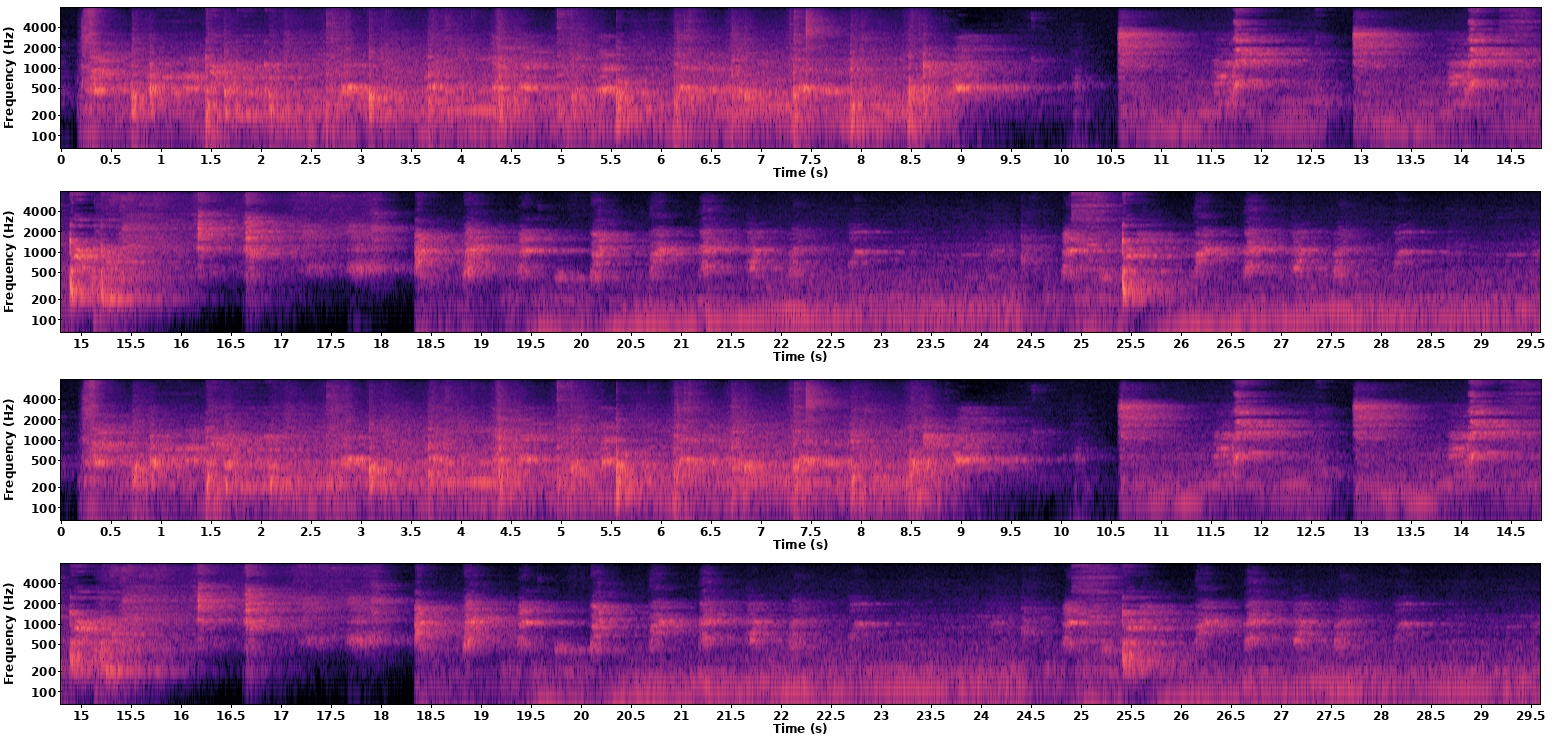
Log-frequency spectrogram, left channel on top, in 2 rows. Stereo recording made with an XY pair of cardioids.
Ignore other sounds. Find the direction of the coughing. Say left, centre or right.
left.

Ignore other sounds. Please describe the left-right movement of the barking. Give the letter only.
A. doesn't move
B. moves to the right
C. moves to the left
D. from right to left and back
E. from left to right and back
E.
